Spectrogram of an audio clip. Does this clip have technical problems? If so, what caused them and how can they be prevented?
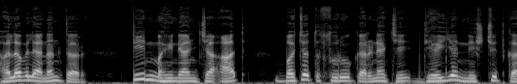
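Yes. From 3.92 to 4.46 s, just after "महिन्यांच्या आत बचत सुरू", three CD scratch ticks occur, each a short click or micro-dropout, the longest only a few milliseconds. They recur at a steady spacing because a scratch or blemish on the disc passes the laser once per revolution, corrupting more data than error correction can rebuild. The player then interpolates across or mutes those samples, leaving the brief periodic ticks. To prevent this, rip from a clean, undamaged disc using secure, verified extraction that re-reads and flags uncorrectable sectors.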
